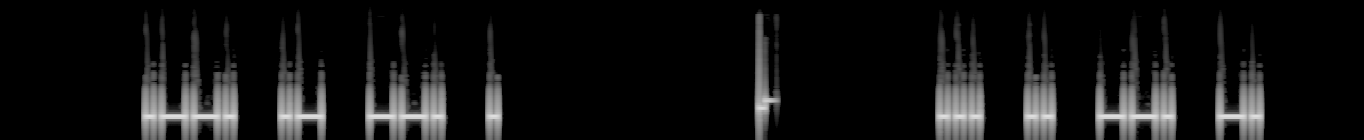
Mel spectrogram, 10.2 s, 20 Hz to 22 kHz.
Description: Morse code, heard as a keyed tone, about 20 wpm, spaced as for 15 wpm, 700 Hz. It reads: PAGE SIGN
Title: 160 Lesson 26f - Letter g - Words 20wpm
